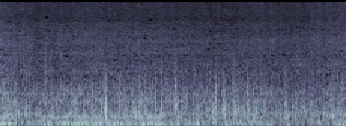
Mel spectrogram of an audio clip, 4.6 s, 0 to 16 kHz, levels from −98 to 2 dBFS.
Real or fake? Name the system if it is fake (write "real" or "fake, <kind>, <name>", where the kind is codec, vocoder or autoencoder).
real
